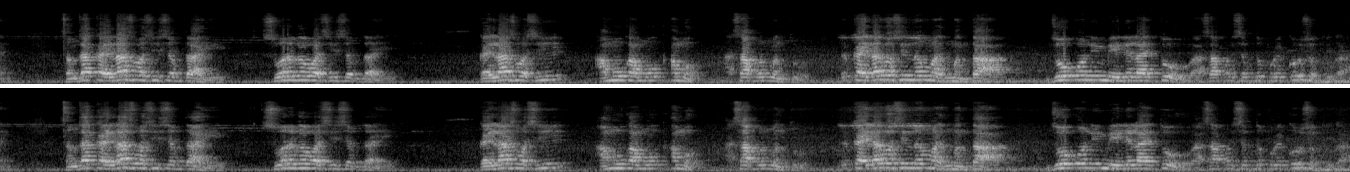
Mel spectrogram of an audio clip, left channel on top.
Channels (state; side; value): normal; both; correlation 0.34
